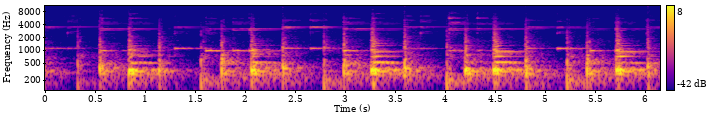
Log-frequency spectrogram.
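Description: Percussion music: hand-drum strokes in a steady repeating rhythm, mixed with short ringing pitched strikes.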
